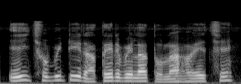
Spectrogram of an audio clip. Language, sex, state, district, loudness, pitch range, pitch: Bengali, male, West Bengal, Alipurduar, -18 LUFS, 140-185 Hz, 165 Hz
